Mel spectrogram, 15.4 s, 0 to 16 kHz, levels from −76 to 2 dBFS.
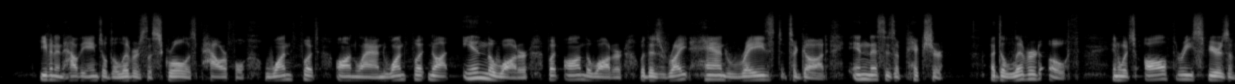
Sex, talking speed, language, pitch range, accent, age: male, 175 wpm, English, 110-150 Hz, American, 40-59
